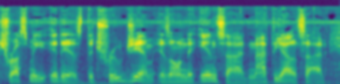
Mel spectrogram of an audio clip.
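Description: A man's voice with ordinary pitch variation and a dry sound with no echo. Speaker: explorer vlogger. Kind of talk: casual vlog intro. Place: forest.

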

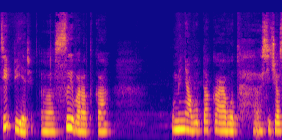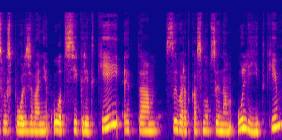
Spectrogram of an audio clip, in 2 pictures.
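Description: Over a quiet background, a woman with a dark, mellow tone speaks very slowly with long, frequent pauses and ordinary pitch variation. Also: medium pitch for a woman. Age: 40s. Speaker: beauty vlogger. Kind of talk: product review vlog.

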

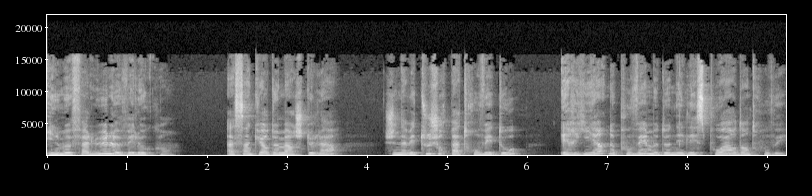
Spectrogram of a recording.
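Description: Over a silent background in a very clean recording, a woman speaks at a very slow pace with a dark, mellow tone, a fairly high pitch and ordinary pitch variation. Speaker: book club host for French learners. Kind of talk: literary audiobook reading. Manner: slow, measured, clear and steady, formal, evenly paced for learners.

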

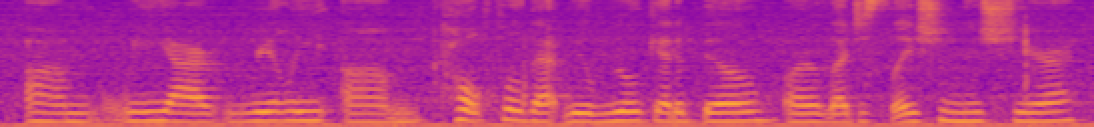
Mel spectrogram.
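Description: Music plays in the background as a woman talks with audible room echo. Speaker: state education official presenting funding formula. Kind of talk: presentation at school committee meeting. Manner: fast; halting, many fillers.

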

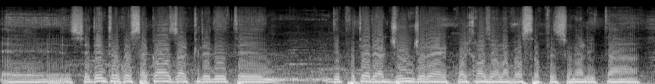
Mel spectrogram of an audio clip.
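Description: The speech runs at a fairly slow pace with music in the background. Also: man. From Milan. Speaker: actor. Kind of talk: interview answer. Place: hall. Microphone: handheld.

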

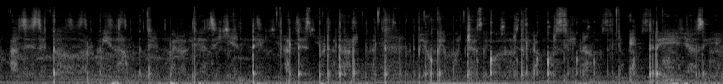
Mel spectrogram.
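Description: A woman is whispering at a moderate pace. She leaves long, frequent pauses. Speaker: ASMR storyteller. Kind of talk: horror story narration for an ASMR collaboration. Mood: eerie, suspenseful. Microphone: earbuds.

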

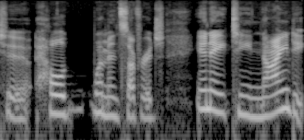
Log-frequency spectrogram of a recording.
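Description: A woman with an American accent speaks at a high pitch with ordinary pitch variation, in a dry sound with no echo and a quiet background. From Texas. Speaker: history professor. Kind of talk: lecture. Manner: frequent ums. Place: classroom. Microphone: handheld.

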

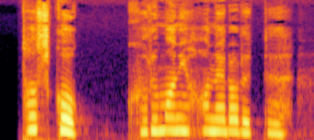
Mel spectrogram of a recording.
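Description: A put-on character voice speaks at a high pitch and a fairly slow pace, its intonation monotone and flat. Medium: audio drama. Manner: rough, blunt street speech.

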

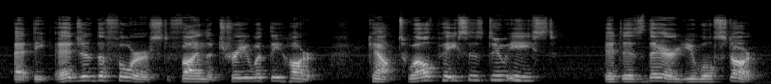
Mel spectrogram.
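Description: A man speaks with lively intonation. His pace is fairly slow. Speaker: uniformed reader. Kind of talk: storybook reading aloud. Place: classroom.

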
